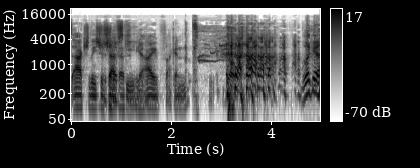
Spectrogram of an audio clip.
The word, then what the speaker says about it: Krzyzewski: Krzyzewski, quotation marks, said the correct way to pronounce my last name is Krasuski.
